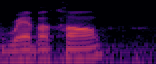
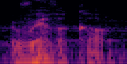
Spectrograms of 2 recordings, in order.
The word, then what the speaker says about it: Revachol: pronounces Revocol with a hard K, unlike other people. Right, that caught my attention too. You said Revocol. I like to pronounce it the hard way.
